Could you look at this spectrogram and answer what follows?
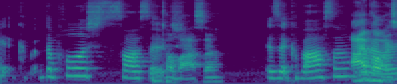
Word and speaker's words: kielbasa: My daughters like pierogies and kibasi, but I hate kibasi. Kibasi? Kibasi. Kibasi on the barbie. Isn't that how you say it? The Polish sausage. Kielbasa.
